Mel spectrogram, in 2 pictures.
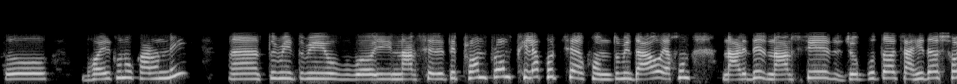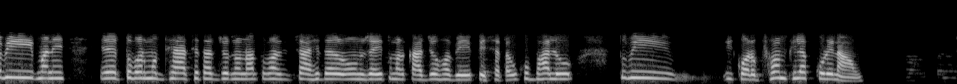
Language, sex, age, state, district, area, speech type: Bengali, female, 30-45, West Bengal, Murshidabad, rural, conversation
